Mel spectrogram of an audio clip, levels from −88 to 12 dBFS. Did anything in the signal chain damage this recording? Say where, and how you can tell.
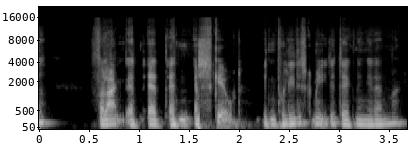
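Yes. In the network and jitter buffer stage, a skip ahead at about 1.59 to 1.61 s drops roughly 0.7 s of speech that was already queued. With nothing inserted to cover it, the audio on either side is spliced almost directly, so the speech jumps forward abruptly.

Also at the jitter buffer, a speed-up from 2.25 to 2.67 s trims short pitch-period slices repeatedly to reduce an overfilled buffer, cutting around 50 ms in total. The speech runs about 10% faster at unchanged pitch, giving a briefly hurried delivery.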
